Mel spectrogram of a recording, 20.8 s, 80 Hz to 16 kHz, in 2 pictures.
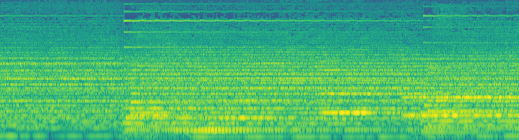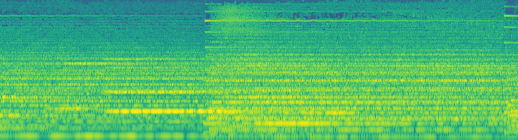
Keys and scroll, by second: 2.1-2.8 typing, 13.3 a, 17.5 ctrl+z.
